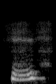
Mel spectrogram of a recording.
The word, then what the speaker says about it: Caye: We are on an island called Ambergris Caye, which you were really close, Anne, in that pronunciation. So Caye is like the car key, but it's just spelled differently. So C-A-Y-E is Caye.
